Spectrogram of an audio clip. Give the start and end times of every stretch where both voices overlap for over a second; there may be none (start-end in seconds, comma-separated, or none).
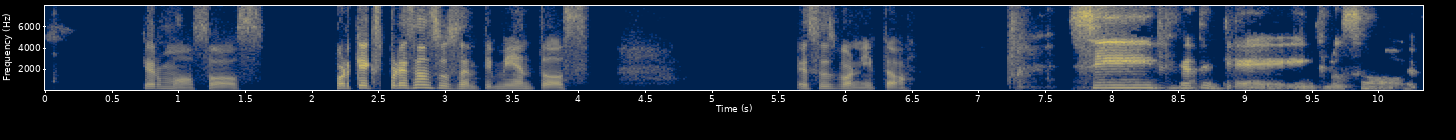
none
